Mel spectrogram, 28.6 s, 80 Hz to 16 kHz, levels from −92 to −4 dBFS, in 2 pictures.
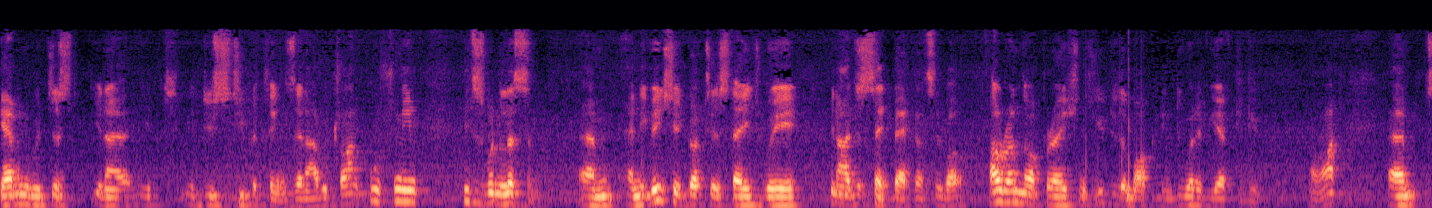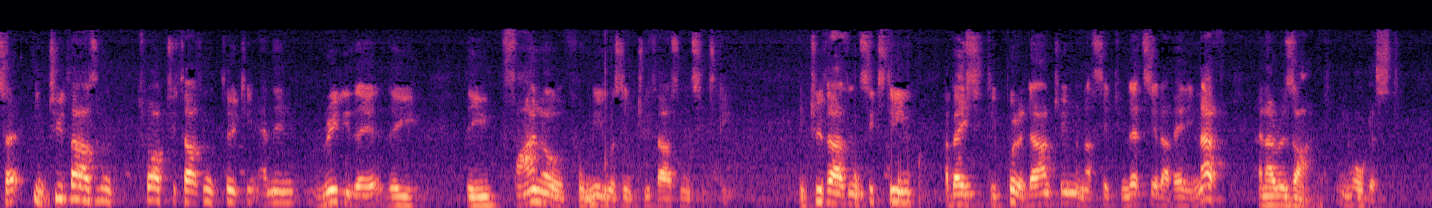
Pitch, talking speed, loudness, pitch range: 130 Hz, 200 wpm, -21 LUFS, 115-175 Hz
